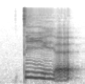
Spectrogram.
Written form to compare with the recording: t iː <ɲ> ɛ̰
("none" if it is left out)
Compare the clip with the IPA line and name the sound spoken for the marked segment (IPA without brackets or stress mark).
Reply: j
